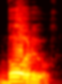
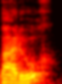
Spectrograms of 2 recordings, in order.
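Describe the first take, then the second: First: The first vowel is an o sound. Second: The first vowel is an a sound. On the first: "we in Chabad say Boruch, ... like with the O" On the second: "Some people say Baruch"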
